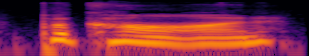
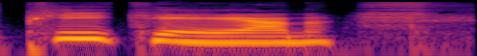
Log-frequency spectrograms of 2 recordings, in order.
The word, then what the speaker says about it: pecan: I don't understand the controversy about pasta sauces up here, but I guess it's like equated to pecan, pronounced pecan the right way versus pecan.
